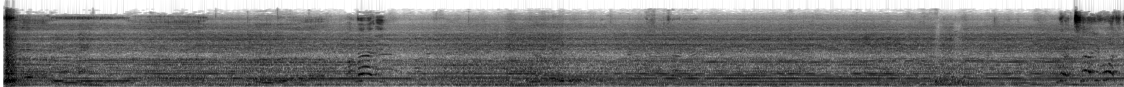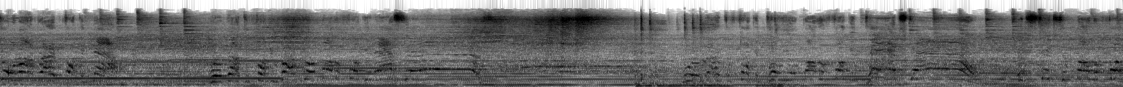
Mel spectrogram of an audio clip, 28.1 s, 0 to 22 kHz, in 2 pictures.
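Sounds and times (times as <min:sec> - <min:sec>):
crowd voices: 0:00.0 - 0:28.0
rock band with electric guitar: 0:00.0 - 0:28.0.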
